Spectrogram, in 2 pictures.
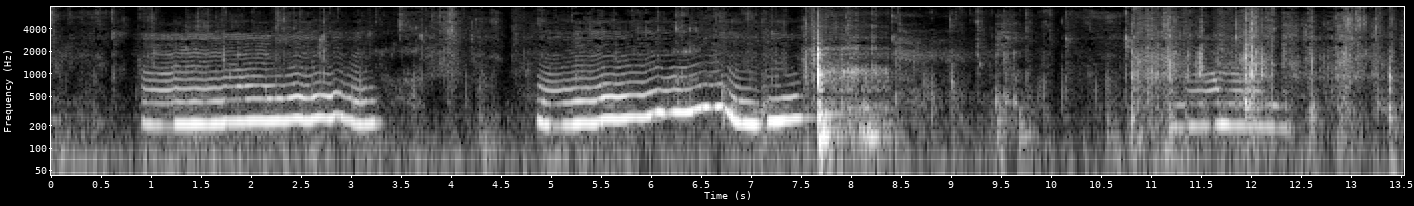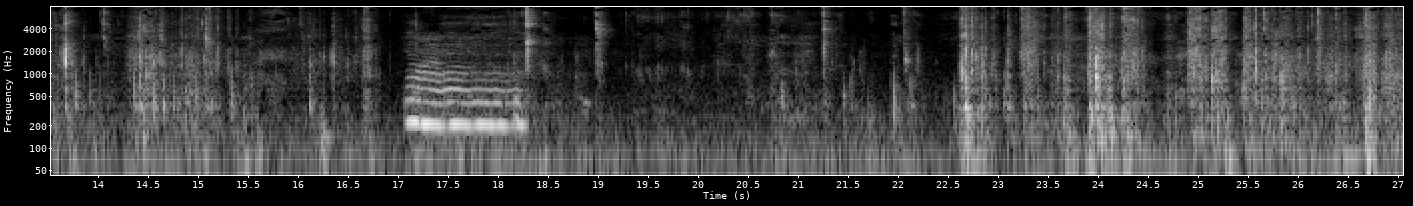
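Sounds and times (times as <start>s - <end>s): children chewing food: 0.0s - 27.0s
child humming: 1.0s - 3.3s, 4.9s - 7.7s, 17.1s - 18.3s
small crunches: 9.3s - 17.0s, 22.0s - 27.0s.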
